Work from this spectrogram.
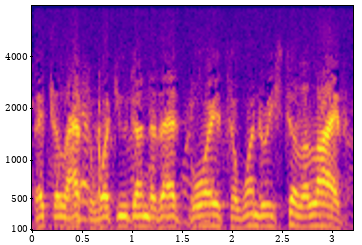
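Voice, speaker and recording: A man's voice: mid-range voice, level tone, fast talker, a crowd in the background, close to an everyday voice. A man playing a stubborn, worried rancher with a folksy rural Western American accent in a radio drama. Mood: angry. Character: rough, plain-spoken rancher, worried and stubborn. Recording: dull vintage radio recording.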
